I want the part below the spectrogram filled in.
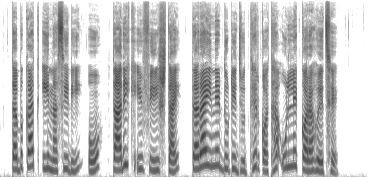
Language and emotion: Bengali, neutral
